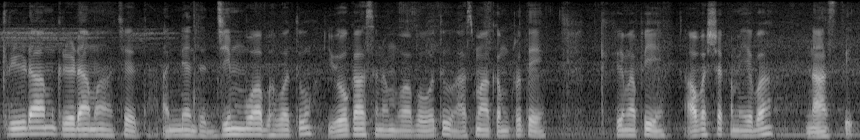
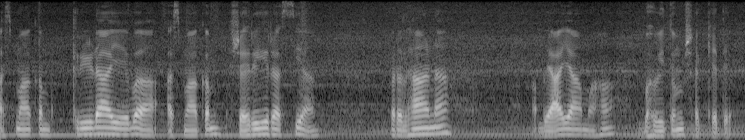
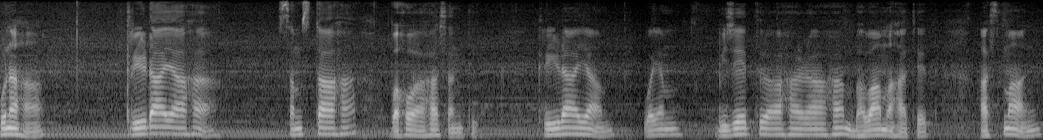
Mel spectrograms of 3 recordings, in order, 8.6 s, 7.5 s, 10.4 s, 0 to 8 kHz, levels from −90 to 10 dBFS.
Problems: constant background noise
